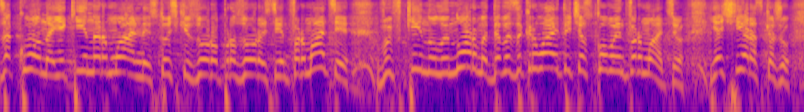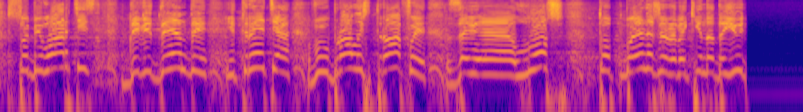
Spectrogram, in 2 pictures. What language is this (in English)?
Ukrainian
